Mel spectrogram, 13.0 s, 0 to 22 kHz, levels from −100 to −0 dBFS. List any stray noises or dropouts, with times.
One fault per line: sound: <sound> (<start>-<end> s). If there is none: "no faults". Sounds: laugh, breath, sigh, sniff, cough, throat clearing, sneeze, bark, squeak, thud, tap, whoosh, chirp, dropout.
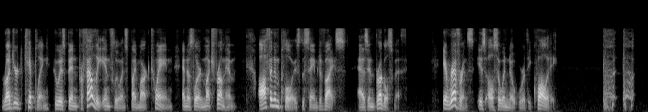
sound: cough (12.0-12.7 s)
